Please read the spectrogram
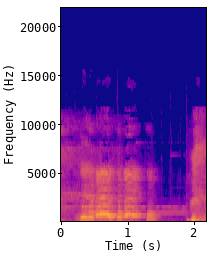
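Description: A baby laughing in a quick run of short, high giggles while being played with, with a fresh burst of laughter starting near the end.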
